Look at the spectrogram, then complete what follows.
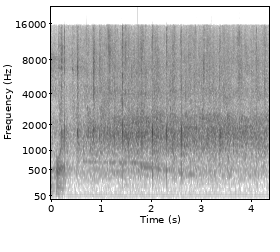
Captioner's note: audience applauding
